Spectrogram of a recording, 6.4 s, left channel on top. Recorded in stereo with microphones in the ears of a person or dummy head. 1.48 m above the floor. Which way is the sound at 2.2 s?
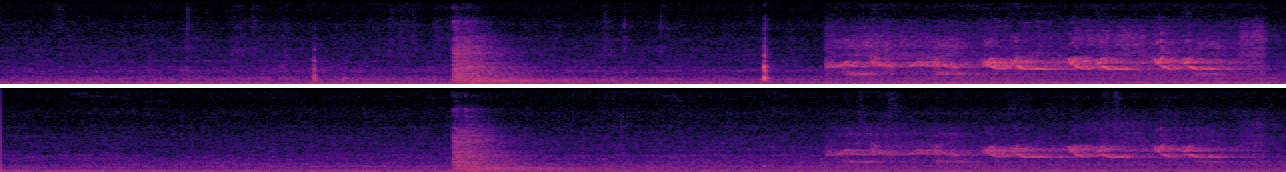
5° left (ahead or behind).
